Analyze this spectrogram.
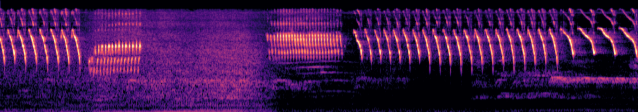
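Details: Canary singing quick high trills and a buzzy tour over a low rumbling background noise, then a long fast run of pulsed notes ending in falling slurred whistles.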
